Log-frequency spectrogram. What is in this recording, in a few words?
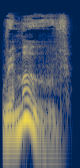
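"remove", English, British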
